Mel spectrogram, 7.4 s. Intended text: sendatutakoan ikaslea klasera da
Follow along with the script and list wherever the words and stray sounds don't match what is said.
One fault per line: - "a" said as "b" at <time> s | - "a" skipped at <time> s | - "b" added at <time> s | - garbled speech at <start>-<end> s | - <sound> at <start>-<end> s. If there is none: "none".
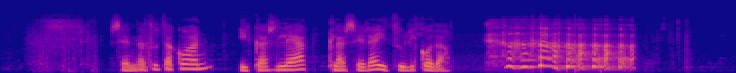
- "itzuliko" added at 3.9 s
- laugh at 4.9-6.4 s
